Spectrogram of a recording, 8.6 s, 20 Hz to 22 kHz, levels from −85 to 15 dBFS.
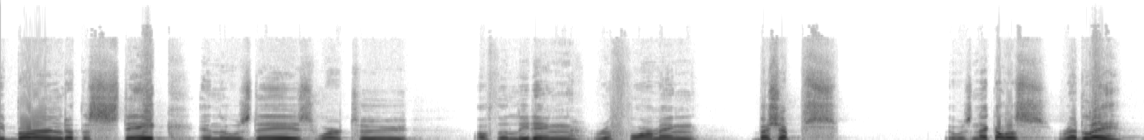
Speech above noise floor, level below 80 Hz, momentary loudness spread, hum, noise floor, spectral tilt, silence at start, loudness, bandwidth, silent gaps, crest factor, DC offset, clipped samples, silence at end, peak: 65 dB; -60 dBFS; 17 LU; none; -78 dBFS; -5.5 dB/octave; 0 s; -14 LUFS; 13 kHz; none; 14 dB; under 0.1%; 0.2%; 0.2 s; 0 dBFS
